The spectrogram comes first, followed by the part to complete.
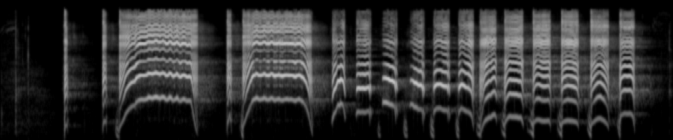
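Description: Open-reed predator call (Knight & Hale Rogue Warrior) blown as a coyote howl: two long howls that rise and fall, then a quick run of over a dozen short yips that step down in pitch.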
